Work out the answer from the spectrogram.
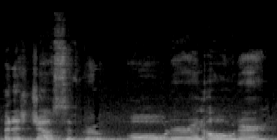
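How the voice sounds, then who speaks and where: A woman teacher reading a storybook aloud in a sing-song way, pausing to ask children questions. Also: high voice, expressive, noisy background.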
